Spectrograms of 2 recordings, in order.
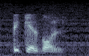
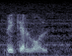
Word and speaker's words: Pickleball: Sí, es Picklet Ball. Porque aunque se escribe como bien lo has pronunciado, el nombre es Pickleball, que es algo más sencillo de decir, ¿no? – El Pickleball.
